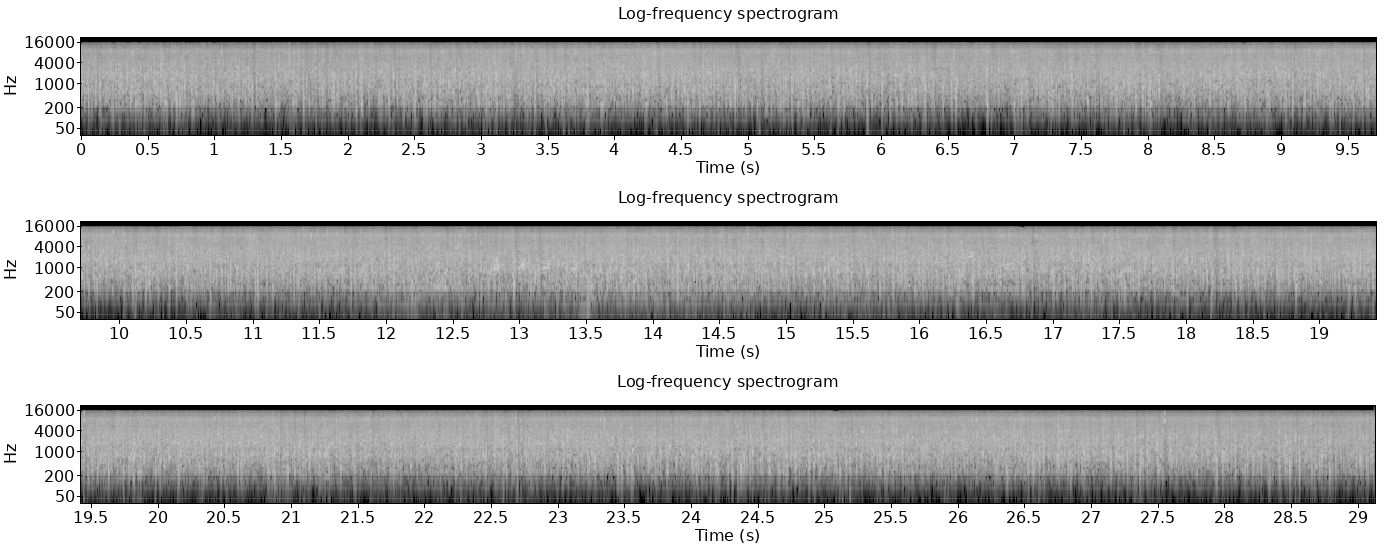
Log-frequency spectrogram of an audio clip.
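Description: Heavy rain falling steadily on a tarp overhead and on the surrounding forest, a dense, even patter.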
